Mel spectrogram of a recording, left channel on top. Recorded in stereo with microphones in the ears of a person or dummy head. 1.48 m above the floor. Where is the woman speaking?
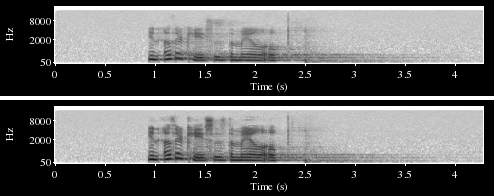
45° right (ahead or behind), 0.7 m.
